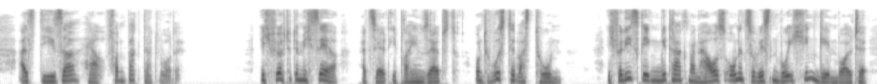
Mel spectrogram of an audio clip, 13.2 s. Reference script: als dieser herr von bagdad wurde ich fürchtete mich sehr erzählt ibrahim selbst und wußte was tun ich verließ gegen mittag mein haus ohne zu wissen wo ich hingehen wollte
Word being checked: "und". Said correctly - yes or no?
yes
